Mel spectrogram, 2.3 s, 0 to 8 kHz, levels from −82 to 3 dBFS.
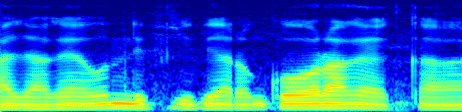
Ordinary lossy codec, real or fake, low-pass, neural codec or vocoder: none; fake; 7.2 kHz; autoencoder, 48 kHz, 128 numbers a frame, DAC-VAE, trained on Japanese speech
